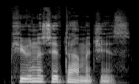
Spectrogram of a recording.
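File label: "punitive damages", British English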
